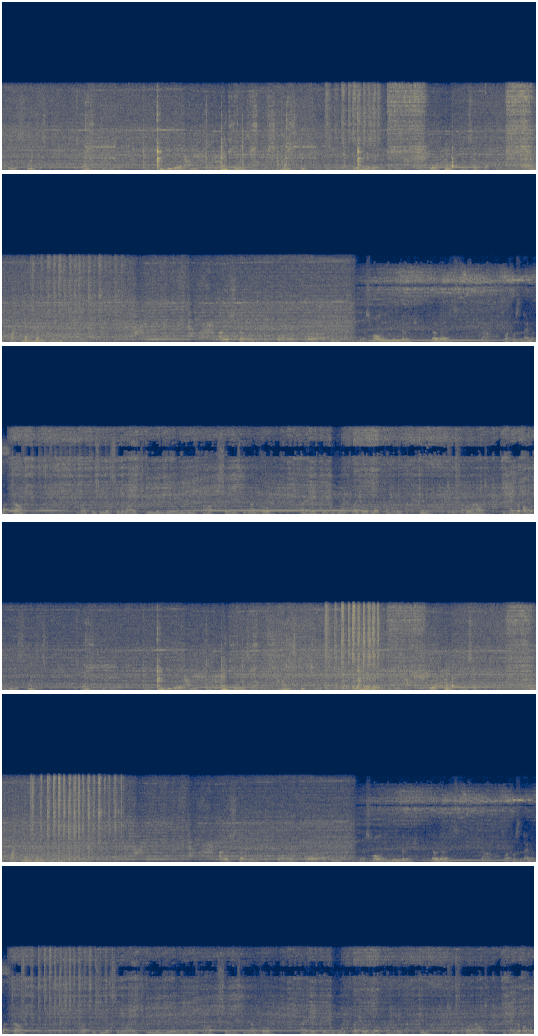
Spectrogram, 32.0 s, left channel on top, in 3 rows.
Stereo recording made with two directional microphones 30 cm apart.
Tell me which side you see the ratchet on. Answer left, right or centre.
left.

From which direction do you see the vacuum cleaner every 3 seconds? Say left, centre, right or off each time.
left, centre, right, centre, left, left, left, left, left, left, left.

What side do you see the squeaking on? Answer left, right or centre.
right.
